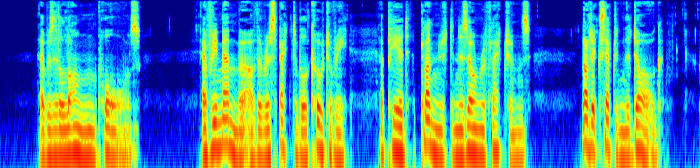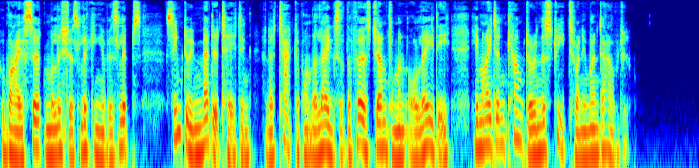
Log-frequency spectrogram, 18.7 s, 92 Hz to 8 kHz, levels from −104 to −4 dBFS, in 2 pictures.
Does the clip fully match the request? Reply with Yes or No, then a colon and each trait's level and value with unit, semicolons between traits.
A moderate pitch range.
Yes: average, 3.5 semitones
